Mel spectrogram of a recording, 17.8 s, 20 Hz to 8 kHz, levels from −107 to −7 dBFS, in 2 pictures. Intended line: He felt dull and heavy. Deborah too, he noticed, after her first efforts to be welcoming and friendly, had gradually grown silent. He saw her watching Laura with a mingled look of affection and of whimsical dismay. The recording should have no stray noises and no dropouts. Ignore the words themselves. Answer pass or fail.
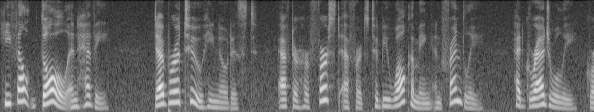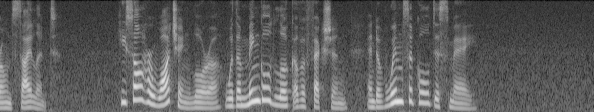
pass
